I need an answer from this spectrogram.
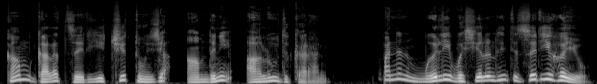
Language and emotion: Kashmiri, disgusted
